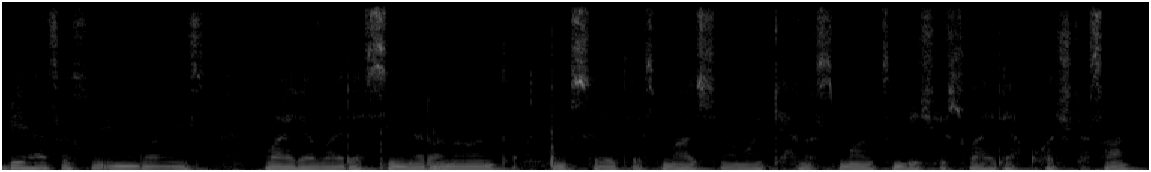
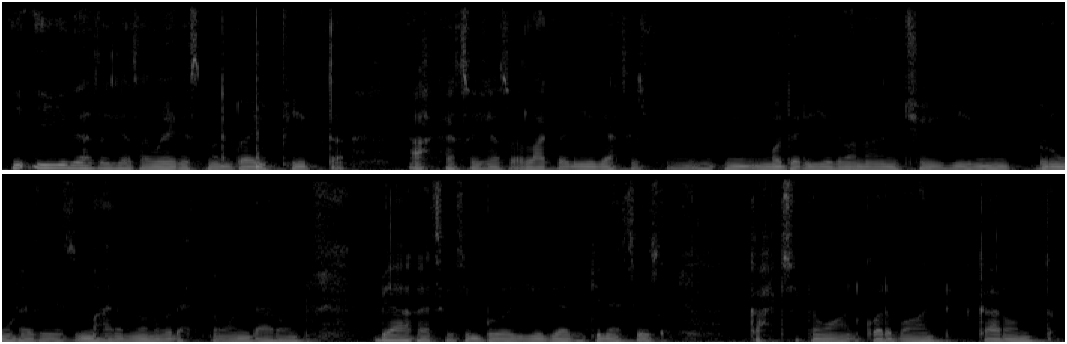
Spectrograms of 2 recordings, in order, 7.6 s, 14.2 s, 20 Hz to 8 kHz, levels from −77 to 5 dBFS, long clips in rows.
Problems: low volume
